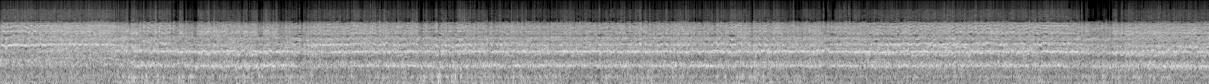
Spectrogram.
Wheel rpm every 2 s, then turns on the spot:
300, 220, 230, 230, 220, 220.
none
